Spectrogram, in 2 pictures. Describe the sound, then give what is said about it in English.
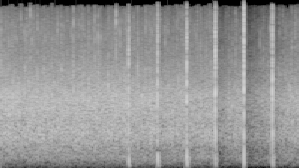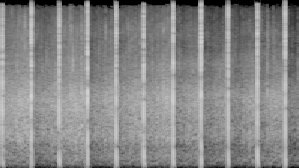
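An audience applauds, a loose wash of clapping that soon settles into loud, steady clapping in unison, keeping a brisk even beat. No one speaks. “Clap yourself over to the grocery store after the service, all right?”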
